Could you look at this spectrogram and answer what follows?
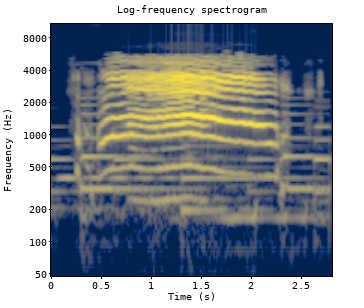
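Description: An infant's cry in an audio drama: one sustained, strained wail rising near and loud for about two seconds, closing with short sobbing catches at each end and no talk over it.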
